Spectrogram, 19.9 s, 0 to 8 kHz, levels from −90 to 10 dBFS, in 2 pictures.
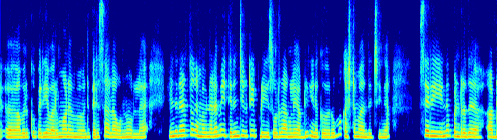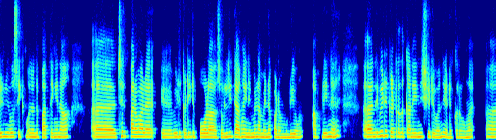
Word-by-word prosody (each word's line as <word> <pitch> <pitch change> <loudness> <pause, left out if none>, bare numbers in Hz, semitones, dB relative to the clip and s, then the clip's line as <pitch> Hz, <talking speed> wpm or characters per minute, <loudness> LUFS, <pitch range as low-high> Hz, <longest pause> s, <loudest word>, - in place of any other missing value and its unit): அ - - +4 0.2
அவருக்கும் 210 +3 -2
பெரிய 210 +1 +1
வருமானம் 205 +1 +1
வந்து 200 +2 -3
பெருசாலாம் 210 0 0
ஒண்ணும் 195 +2 -1
இல்ல, 185 0 -3 0.6
"இந்த 255 +2 +3
நேரத்துல 285 +2 0
நம்ம 230 -3 +2
நிலைமைய 265 +6 0
தெரிஞ்சுக்கிட்டே, 255 +4 0
இப்டி 220 -4 -2 0.2
சொல்றாங்களே!" 215 0 0
அப்டின்னு 230 +6 -2
எனக்கு 205 0 -2 0.2
ரொம்ப 275 +11 -6
கஷ்டமா 235 -2 0
இருந்துச்சுங்க. 190 0 -3 0.7
சரி 270 -3 +5
என்ன 255 +4 +1
பண்றது? 220 -2 +2 0.4
அப்படின்னு 210 +3 +1
யோசிக்கும்போது 220 -1 -2
வந்து 205 0 -1
பாத்தீங்கன்னா, 200 0 0 0.8
அ - - +5 0.3
"சரி 245 -1 -1
பரவால்ல! 225 -1 +4 0.3
எ - - -1 0.2
வீடு 210 +2 0
கட்டிட்டு 215 +2 -2
போலாம், 205 -1 +4
சொல்லிட்டாங்க 215 +1 +2
இனிமேல் 200 +2 +2
நம்ம 195 -2 +1
என்ன 210 +1 0
பண்ண 185 -1 +1
முடியும்?" 185 +2 0 0.3
அப்டின்னு 205 +1 +1 0.7
அந்த 220 0 +1
வீடு 265 +1 +3
கட்றதுக்கான 215 -2 0
இனிஷியேட்டிவ் 210 -2 -1
வந்து 215 +3 0
எடுக்குறோங்க. 180 0 -3 0.4
அ - - -2
215 Hz, 145 wpm, -23 LUFS, 200-230 Hz, 0.8 s, சரி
